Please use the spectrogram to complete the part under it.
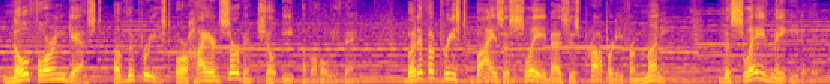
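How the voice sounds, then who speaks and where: An actor playing a solemn, instructive reciter of divine law in a formal, measured dramatized scripture reading. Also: male voice, medium pitch. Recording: music under the voice. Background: music.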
